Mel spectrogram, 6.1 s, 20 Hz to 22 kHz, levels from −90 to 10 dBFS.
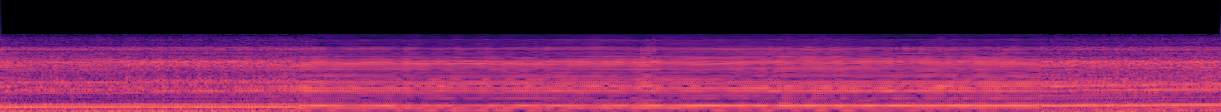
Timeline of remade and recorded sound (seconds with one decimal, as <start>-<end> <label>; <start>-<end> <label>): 0.0-1.5 recorded; 1.5-5.2 remade; 5.2-6.1 recorded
